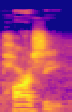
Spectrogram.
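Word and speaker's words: Parsee: Now, even in India today, you find some peoples called the Parsi. And again, you know, I'm going to say it that way. It's spelled P-A-R-S-E-E in terms of our language anyway.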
